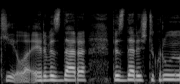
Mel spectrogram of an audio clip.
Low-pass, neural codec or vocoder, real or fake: 14.4 kHz; vocoder, 44.1 kHz, 128 mel bands every 512 samples, BigVGAN v2; fake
